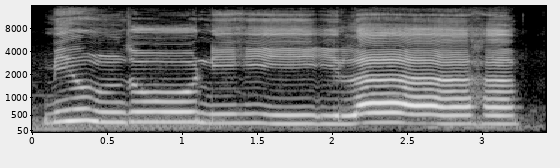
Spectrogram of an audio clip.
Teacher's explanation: Di situ karena ada hak domir bertemu dengan hamzah dan membacanya dengan cara panjang seperti 2,5 alif atau 5 harokat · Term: mad sila tawilah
